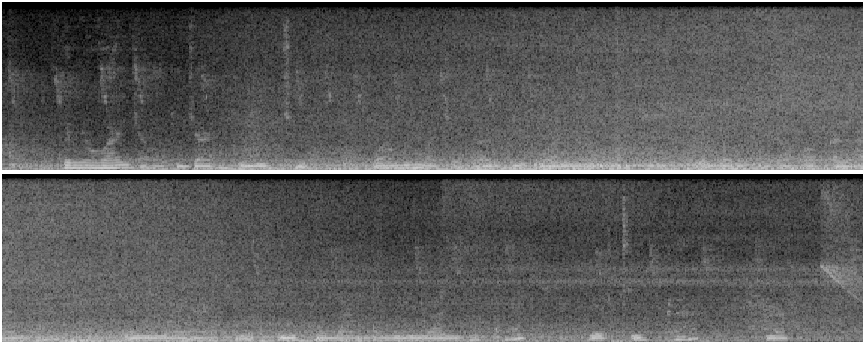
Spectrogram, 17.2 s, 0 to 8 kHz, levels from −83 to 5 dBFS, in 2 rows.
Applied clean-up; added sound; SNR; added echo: none; Train; 0 dB; reverberation time 0.4 s.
